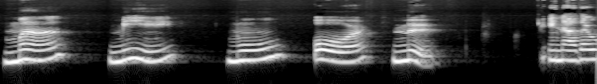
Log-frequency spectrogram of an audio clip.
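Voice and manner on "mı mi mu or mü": mı mi mu mü said clearly one by one; Turkish question particles. Shown as a demonstration. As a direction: sound out mı, mi, mu, mü slowly. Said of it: "the answer is adding".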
